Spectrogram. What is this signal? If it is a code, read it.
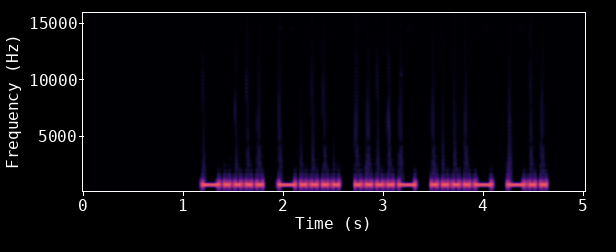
Morse code, heard as a keyed tone, about 22 wpm, 700 Hz. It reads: 6644D
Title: Five Challenging Letter-Number Combinations 22wpm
